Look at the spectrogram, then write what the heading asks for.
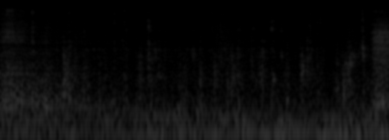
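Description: Faint chewing of sushi, close to the microphone: a few soft, scattered wet mouth clicks over near silence.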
